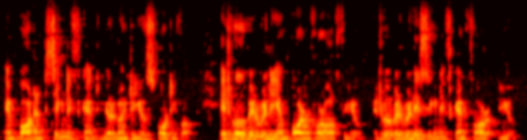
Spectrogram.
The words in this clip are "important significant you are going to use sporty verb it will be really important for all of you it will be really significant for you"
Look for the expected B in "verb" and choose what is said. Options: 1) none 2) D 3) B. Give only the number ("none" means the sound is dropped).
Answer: 1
